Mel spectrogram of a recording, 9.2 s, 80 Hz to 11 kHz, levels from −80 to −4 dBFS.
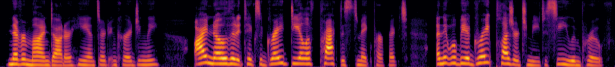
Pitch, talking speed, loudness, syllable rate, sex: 220 Hz, 210 wpm, -21 LUFS, 5.9 syllables/s, female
